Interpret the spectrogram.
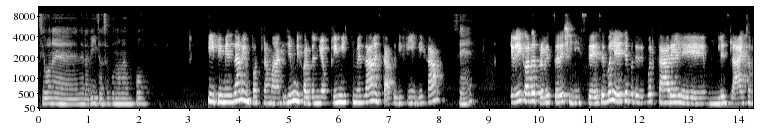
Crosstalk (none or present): none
